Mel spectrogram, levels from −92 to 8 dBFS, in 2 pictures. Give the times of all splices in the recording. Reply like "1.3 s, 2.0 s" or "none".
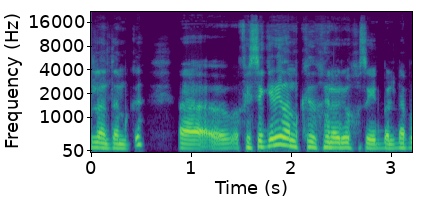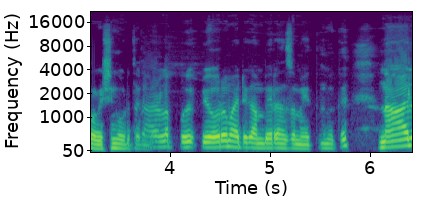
3.7 s

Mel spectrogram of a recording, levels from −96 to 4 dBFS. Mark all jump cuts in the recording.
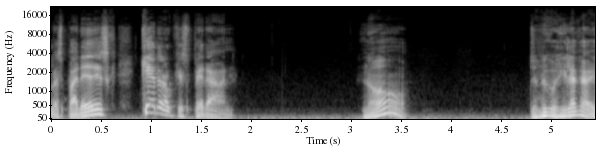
none

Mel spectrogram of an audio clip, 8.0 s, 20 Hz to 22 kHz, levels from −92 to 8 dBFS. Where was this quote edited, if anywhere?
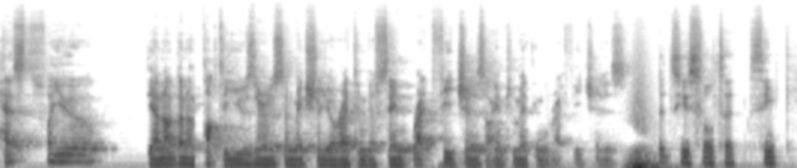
1.9 s, 6.6 s

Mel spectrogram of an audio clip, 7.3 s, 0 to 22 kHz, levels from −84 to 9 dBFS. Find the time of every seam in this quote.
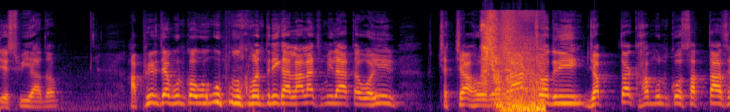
2.1 s, 5.1 s

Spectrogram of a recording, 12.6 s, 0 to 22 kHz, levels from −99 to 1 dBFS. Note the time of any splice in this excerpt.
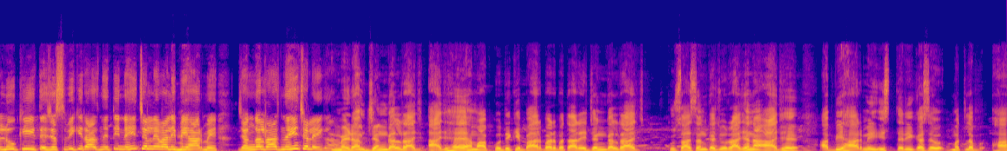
10.1 s

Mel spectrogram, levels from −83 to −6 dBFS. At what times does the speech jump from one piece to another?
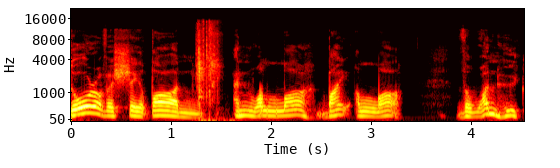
1.4 s

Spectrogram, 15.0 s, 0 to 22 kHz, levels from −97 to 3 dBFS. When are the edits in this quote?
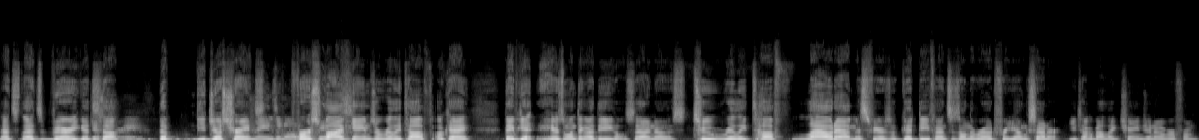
none

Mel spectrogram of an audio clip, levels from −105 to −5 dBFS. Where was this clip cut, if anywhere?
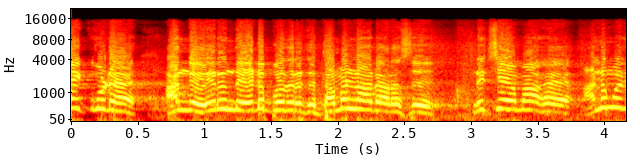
none

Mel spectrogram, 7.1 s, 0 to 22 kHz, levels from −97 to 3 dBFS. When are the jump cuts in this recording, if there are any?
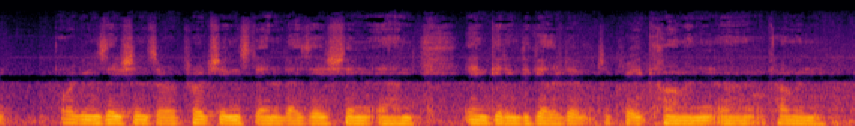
none

